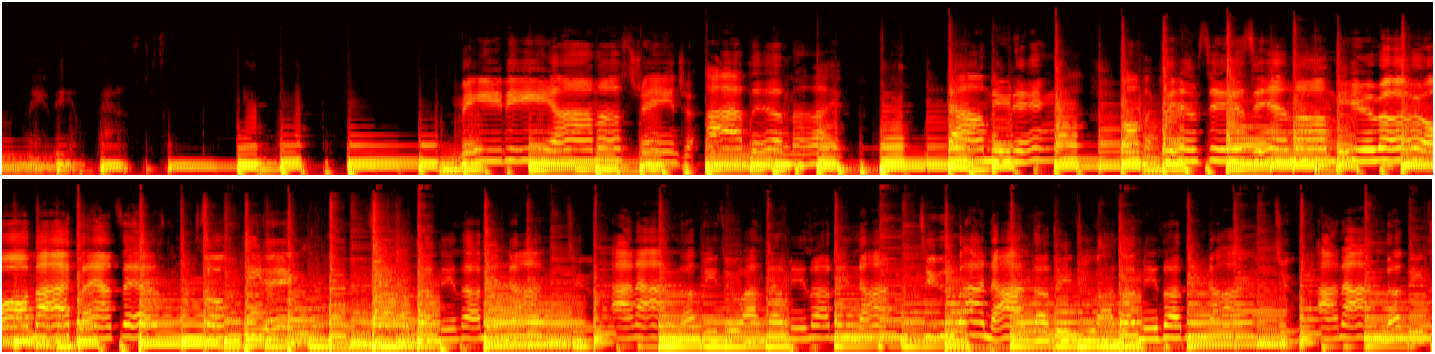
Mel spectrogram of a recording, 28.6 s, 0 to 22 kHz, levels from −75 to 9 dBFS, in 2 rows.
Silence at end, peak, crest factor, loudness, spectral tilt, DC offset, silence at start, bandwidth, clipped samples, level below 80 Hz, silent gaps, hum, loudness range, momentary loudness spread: 0 s; 0 dBFS; 16 dB; -18 LUFS; -6.5 dB/octave; 0.1%; 0 s; 19 kHz; under 0.1%; -30 dBFS; none; none; 4 LU; 8 LU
